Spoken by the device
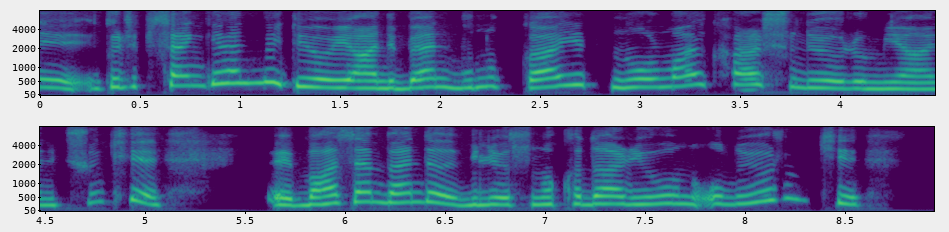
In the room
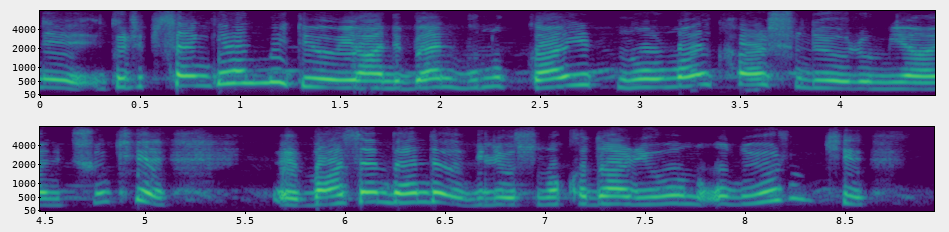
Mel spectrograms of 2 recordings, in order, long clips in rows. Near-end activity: none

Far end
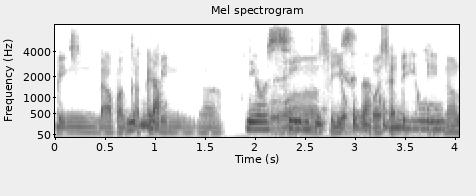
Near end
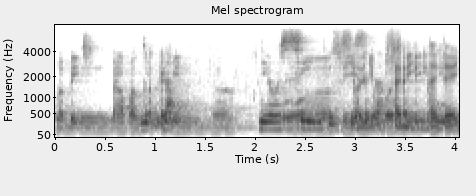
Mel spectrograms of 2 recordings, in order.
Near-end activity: present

